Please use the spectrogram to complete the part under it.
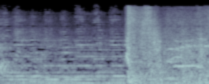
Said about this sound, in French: C'était donc bien le cas, au sens propre. Les explosions d'hier ont été filmées sous tous les angles.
